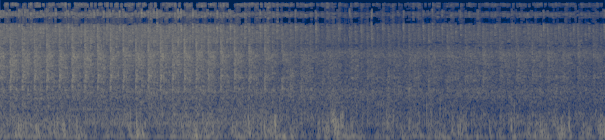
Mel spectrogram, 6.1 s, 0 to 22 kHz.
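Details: 1968 VW double cab Transporter, stored 5 years, driving: uneven low thuds through the engine drone; intermittent engine knock, source unidentified.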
